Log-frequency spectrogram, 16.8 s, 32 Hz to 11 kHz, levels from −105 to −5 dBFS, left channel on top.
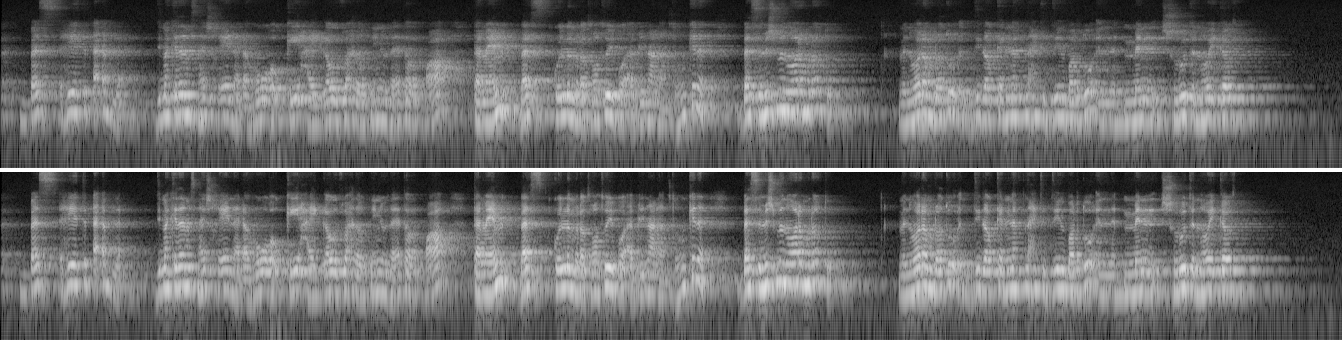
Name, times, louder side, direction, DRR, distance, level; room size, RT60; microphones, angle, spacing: voice 1, 0.2-1.6 1.9-10.4 11.2-15.5, right 3 dB, 55° right, 7 dB, 0.8 m, -31 dB
15.5 x 5.2 x 4.2 m, 1.5 s
head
